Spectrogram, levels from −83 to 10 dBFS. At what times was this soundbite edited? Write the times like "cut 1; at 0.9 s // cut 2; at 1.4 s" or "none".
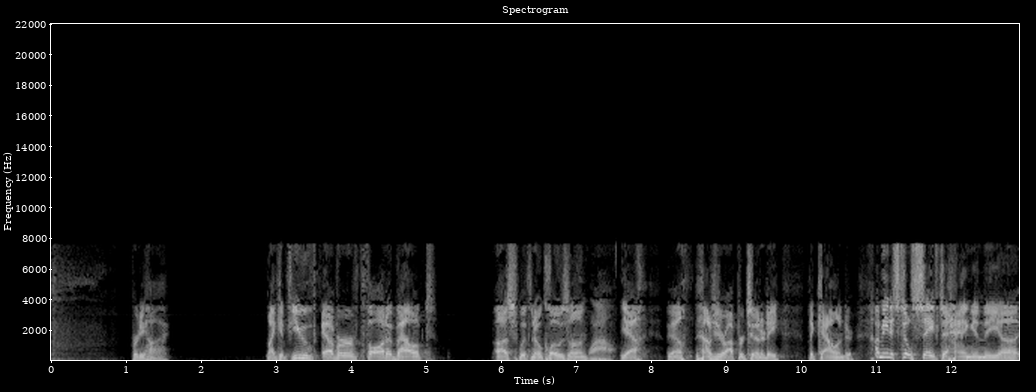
none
